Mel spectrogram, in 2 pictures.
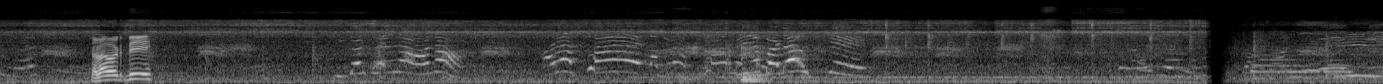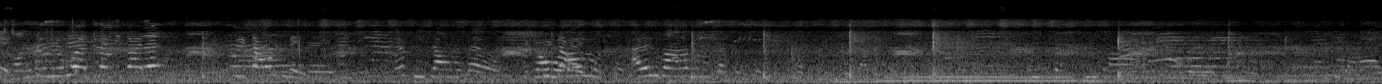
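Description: Children shout and chatter with excitement nearby, outdoors.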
